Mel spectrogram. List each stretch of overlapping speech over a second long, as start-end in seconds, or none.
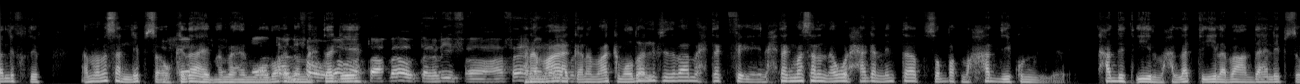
1.6-3.7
